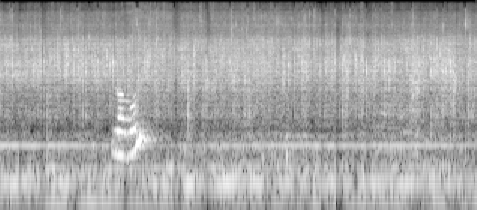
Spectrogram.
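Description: A ground paste of ginger, cumin and chili fries in a pan with a continuous, even hiss at moderate volume, broken once by a short rising squeak, while a single word is spoken briefly.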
